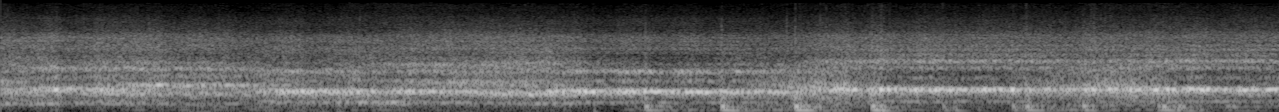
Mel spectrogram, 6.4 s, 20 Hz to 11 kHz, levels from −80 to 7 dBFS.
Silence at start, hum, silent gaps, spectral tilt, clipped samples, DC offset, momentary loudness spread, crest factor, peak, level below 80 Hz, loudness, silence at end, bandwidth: 0 s; none; none; -5 dB/octave; under 0.1%; under 0.1%; 3 LU; 14 dB; -4 dBFS; -46 dBFS; -19 LUFS; 0 s; 10 kHz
